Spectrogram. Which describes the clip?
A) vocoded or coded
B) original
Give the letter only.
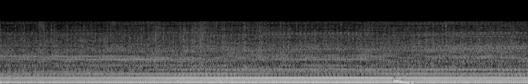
A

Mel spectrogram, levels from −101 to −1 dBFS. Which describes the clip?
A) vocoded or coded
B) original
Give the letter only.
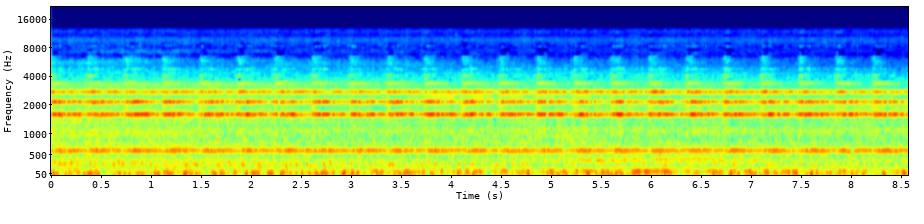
A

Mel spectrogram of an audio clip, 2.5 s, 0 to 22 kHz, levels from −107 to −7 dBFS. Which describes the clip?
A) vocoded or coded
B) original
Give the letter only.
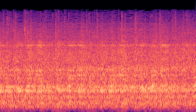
B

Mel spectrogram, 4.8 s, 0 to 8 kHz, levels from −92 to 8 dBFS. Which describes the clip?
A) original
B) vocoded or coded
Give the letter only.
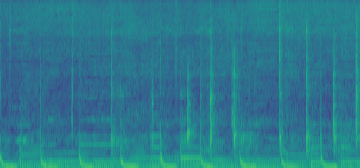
B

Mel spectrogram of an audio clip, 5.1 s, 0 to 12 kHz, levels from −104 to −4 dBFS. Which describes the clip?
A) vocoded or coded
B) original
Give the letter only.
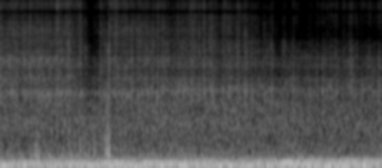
A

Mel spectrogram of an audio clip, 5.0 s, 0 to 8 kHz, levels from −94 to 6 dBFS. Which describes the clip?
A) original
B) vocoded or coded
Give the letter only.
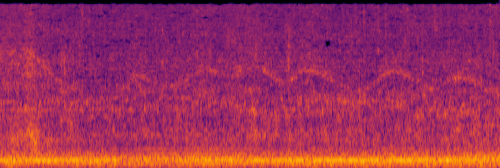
B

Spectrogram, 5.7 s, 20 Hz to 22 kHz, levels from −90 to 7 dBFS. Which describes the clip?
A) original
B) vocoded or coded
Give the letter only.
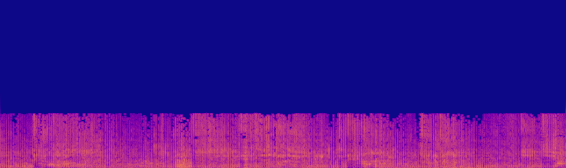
B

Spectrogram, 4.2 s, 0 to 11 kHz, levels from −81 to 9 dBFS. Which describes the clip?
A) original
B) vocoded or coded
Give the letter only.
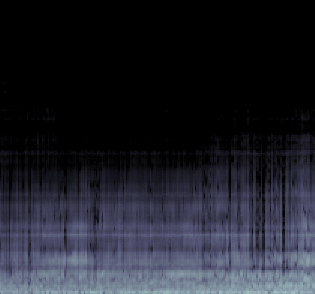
B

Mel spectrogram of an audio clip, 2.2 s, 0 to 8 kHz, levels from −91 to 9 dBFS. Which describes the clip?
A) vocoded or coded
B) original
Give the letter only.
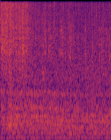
B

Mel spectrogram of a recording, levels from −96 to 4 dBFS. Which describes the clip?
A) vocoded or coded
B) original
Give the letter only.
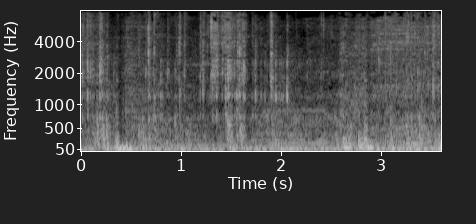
A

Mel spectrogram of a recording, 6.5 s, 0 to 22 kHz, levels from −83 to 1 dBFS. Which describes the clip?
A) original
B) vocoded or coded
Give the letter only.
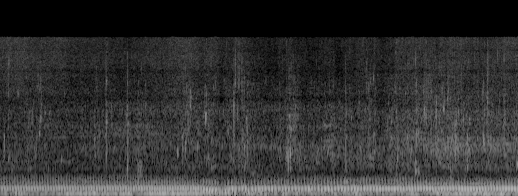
A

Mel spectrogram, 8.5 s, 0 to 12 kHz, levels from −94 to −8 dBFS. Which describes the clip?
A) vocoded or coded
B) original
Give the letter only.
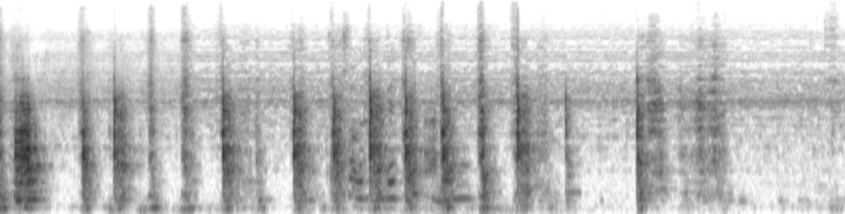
B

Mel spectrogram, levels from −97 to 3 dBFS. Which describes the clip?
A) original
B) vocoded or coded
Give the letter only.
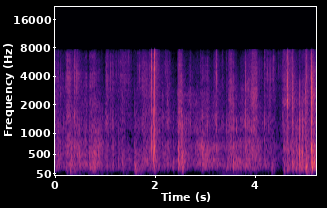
A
